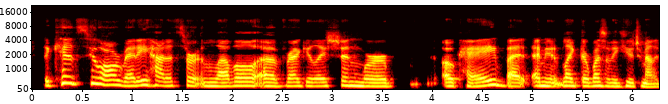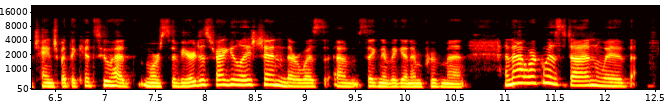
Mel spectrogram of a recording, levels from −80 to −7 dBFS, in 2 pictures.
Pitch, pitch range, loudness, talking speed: 180 Hz, 165-215 Hz, -20 LUFS, 200 wpm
